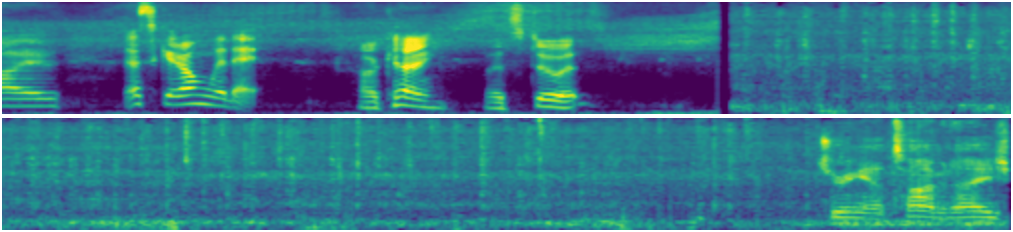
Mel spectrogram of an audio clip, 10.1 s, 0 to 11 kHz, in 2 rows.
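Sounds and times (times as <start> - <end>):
strong wind buffeting microphone: 3.7 - 10.0.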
